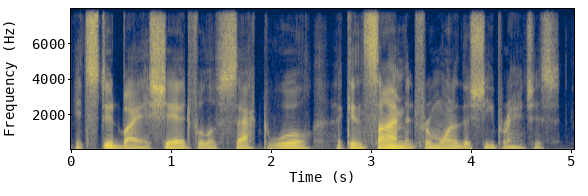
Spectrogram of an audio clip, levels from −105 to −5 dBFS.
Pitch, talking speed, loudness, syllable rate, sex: 105 Hz, 205 wpm, -20 LUFS, 4.8 syllables/s, male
